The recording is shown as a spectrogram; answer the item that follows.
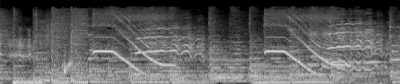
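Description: A horse whinnying twice, each call a falling cry, about a second in and again near three seconds. Background music with a steady beat plays underneath.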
